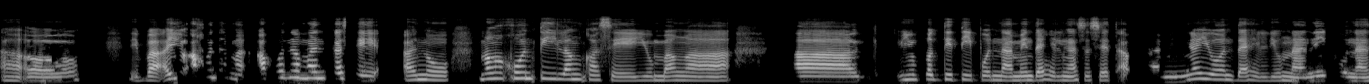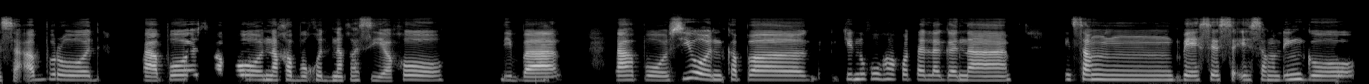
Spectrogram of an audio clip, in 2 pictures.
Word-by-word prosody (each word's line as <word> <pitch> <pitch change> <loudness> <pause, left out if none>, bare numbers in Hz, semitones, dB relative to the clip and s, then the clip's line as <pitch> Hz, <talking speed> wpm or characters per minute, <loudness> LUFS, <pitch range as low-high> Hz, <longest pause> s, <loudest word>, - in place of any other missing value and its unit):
Oo 175 +1 -2 0.5
'di - - -9
ba. - - +6
Ay 245 - +5
ako - - +2
nama 265 -8 -6 0.2
ako 300 - -18
naman 290 -2 +3
kasi 220 -7 +2 0.3
ano, 205 -1 -1 0.3
mga 265 +2 +3
konti 275 -3 -1
lang 235 0 0
kasi 185 -5 0
yung 190 +1 -6
mga, 185 -1 +1 0.7
ah, 190 -1 +6 0.5
yung 225 +2 -4
pagtitipon 220 -3 -1
namin 190 +2 +2
dahil 195 0 -1
nga 185 - +2
sa 190 - -5
set-up 190 0 -1 0.2
namin 355 -4 -8
ngayon 245 -3 0
dahil 180 -1 -1
yung 180 +1 -5
nanay 165 +5 0
ko - - -11
nasa 165 +1 +1
abroad, 210 -2 -2 0.5
tapos 190 +4 +3 0.3
ako 215 +3 0
nakabukod 200 -2 -2
na 185 - +1
kasi 195 -2 -4
ako, 200 +4 -2 0.6
'di 195 -2 -7
ba? 175 -1 +7 0.6
Tapos 205 -1 +3
yun 240 -7 +1
kapag 210 -2 +3 0.4
kinukuha 245 0 -4
ko 230 - -2
talaga 210 -2 0
na 190 -1 +4 0.6
isang 230 0 +3 0.9
beses 210 0 +3
sa - - -9
isang 210 0 -2
linggo, 205 -3 -3
205 Hz, 115 wpm, -24 LUFS, 190-225 Hz, 0.9 s, ba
